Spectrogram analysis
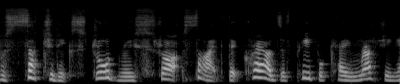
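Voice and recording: This is reading aloud in a natural voice with lively intonation.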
